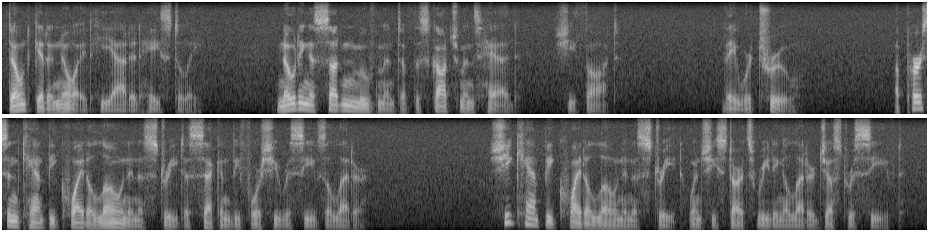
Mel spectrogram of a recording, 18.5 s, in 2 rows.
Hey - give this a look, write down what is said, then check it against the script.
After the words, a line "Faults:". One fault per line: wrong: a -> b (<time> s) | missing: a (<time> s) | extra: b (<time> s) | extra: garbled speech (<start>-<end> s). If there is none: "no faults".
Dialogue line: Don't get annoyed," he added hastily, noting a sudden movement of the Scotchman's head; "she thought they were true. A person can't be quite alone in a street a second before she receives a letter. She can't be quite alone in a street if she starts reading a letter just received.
Don't get annoyed," he added hastily, noting a sudden movement of the Scotchman's head; "she thought they were true. A person can't be quite alone in a street a second before she receives a letter. She can't be quite alone in a street when she starts reading a letter just received.
Faults:
wrong: if -> when (16.1 s)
